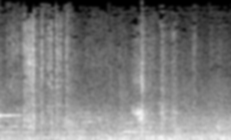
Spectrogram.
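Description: Restaurant room noise: a steady murmur with faint background voices and a few light clicks of tableware.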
